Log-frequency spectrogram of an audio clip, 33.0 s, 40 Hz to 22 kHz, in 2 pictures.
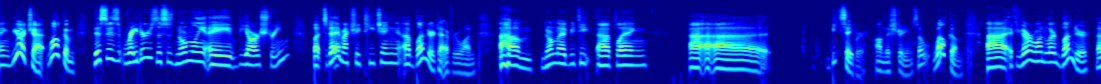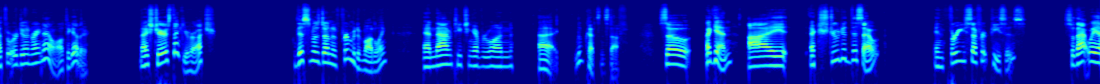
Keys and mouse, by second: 19.1-20.7 middle drag, 21.6 Tab, 21.8 click, 22.8 click, 24.5 Tab, 24.9-26.1 middle drag, 26.9 click, 31.4-32.5 middle drag, 32.9 click.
